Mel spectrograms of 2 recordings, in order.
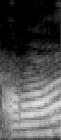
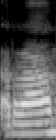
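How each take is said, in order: First: The vowel is heavy and rounded, like ro. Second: The vowel is light and open, like raa. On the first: The speaker calls it right. "റോ എന്നുള്ള സൗണ്ട് തന്നെ കൊടുക്കുക" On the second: The speaker calls it wrong. "റാ എന്നായി പോവരുത്"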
